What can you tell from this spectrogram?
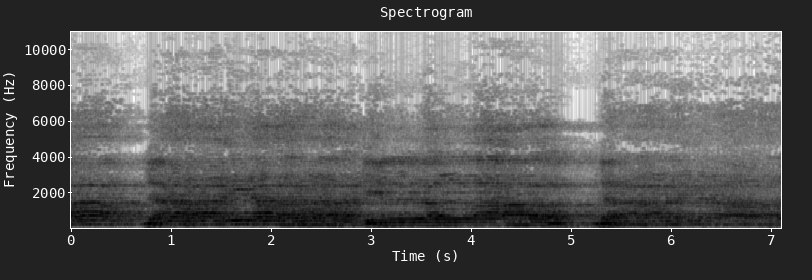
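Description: A man singing a naat unaccompanied into a microphone, in long melodic phrases with held, ornamented notes, pausing briefly for breath about a second in and again about five seconds in.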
